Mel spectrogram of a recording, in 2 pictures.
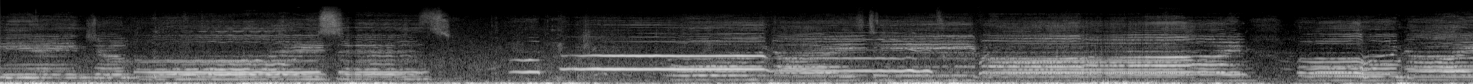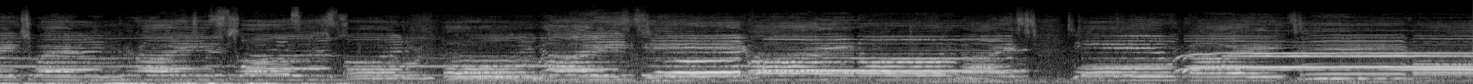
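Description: A small group of carolers singing a Christmas carol a cappella in several-part harmony, closing on a long held chord near the end.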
